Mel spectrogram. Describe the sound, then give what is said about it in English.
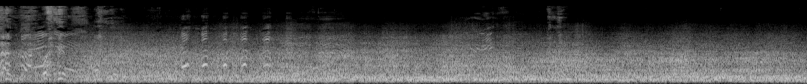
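A loud, continuous roar of jet aircraft flying overhead fills the whole stretch, steady, with a murmur of crowd chatter beneath it. “And you might hear in the background the jets. Here come the jets.”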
